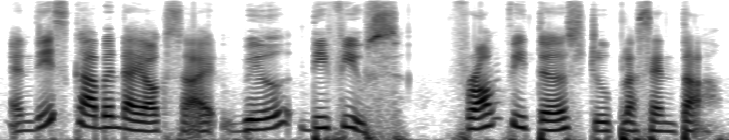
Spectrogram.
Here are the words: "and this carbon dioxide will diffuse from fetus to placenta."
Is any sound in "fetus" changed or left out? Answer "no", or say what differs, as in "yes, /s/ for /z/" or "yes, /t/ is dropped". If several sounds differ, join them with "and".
no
